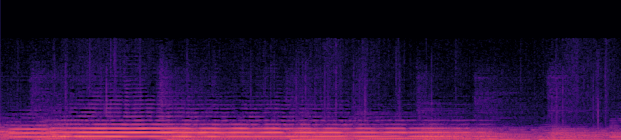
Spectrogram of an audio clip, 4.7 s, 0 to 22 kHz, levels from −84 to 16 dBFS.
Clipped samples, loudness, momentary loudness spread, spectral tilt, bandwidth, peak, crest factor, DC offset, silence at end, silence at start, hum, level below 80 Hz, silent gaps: under 0.1%; -20 LUFS; 12 LU; -6.5 dB/octave; 15.5 kHz; -8 dBFS; 14 dB; under 0.1%; 0 s; 0 s; none; -42 dBFS; none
